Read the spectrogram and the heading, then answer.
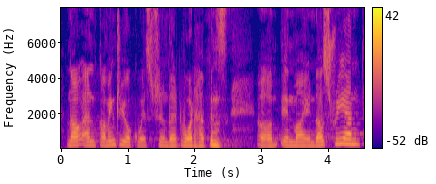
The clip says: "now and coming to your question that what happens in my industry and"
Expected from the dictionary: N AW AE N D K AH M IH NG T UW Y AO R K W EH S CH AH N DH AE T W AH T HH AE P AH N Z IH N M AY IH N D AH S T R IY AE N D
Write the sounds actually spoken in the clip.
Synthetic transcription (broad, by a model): N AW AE N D K AH M IH NG T UW Y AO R K W EH S CH AH N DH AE T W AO T HH AE P AH N Z IH N M AY IH N D AH S T R IY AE N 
